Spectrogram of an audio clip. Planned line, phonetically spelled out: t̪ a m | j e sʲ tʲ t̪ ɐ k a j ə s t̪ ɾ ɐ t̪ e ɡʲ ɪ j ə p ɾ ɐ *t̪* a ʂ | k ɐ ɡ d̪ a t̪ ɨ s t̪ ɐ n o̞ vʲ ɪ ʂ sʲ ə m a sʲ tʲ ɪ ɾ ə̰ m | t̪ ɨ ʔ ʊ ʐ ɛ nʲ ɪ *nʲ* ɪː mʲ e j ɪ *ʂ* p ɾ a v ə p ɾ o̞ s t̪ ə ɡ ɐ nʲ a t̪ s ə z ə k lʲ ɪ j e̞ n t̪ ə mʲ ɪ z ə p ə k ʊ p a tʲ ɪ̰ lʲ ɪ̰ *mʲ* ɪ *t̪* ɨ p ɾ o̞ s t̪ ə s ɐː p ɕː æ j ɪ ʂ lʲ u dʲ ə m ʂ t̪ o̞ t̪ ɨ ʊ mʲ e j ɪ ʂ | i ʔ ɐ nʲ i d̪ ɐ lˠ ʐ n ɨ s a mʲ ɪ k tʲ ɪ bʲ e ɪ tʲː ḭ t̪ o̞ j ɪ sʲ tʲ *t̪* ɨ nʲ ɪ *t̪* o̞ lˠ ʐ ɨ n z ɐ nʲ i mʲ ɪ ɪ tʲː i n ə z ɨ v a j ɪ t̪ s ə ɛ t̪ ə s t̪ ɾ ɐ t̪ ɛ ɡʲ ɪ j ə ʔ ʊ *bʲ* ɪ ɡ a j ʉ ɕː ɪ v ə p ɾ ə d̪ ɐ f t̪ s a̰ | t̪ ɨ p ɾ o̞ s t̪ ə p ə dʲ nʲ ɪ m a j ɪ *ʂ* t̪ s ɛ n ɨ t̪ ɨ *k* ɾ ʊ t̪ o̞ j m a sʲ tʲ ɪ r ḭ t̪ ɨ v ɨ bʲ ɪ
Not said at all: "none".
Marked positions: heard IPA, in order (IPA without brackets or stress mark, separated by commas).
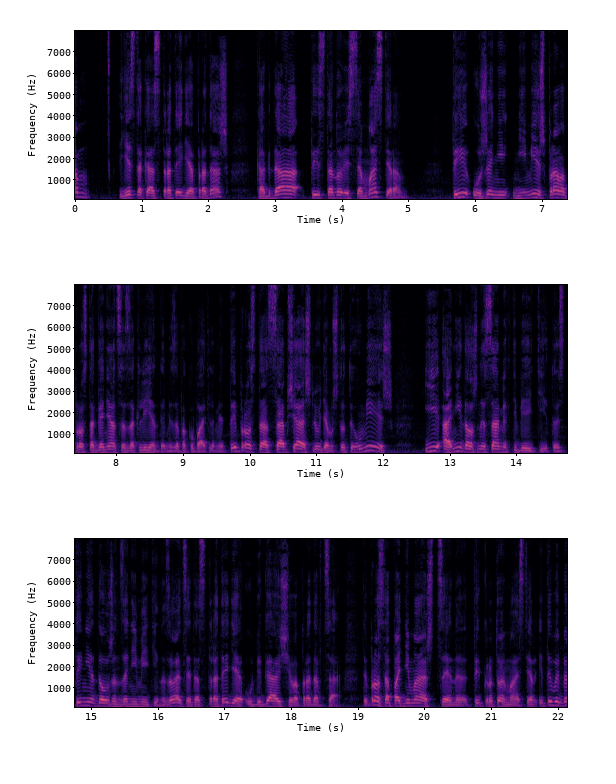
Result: d̪, nʲ, ʂ, mʲ, t̪, t̪, d̪, bʲ, ʂ, k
